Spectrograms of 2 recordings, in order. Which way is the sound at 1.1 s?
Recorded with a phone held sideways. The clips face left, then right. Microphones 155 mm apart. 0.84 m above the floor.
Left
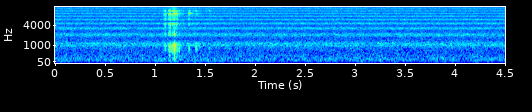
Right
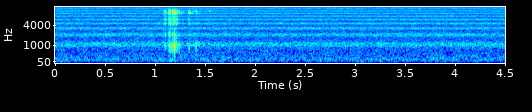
20° left (ahead or behind).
